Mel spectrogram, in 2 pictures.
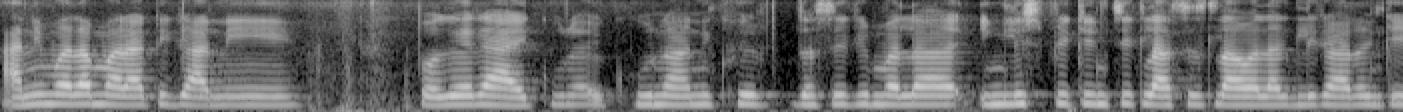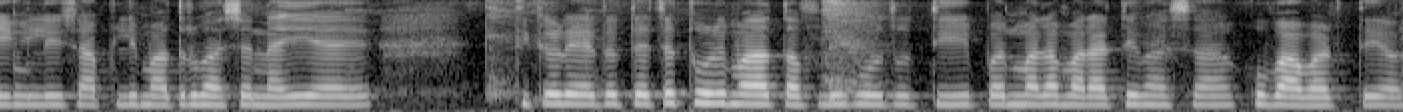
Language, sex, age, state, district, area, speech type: Marathi, female, 18-30, Maharashtra, Amravati, urban, spontaneous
